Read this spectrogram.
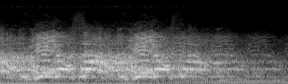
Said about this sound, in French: Devant le palais de justice, une foule s'est réunie et scande Omar innocent.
